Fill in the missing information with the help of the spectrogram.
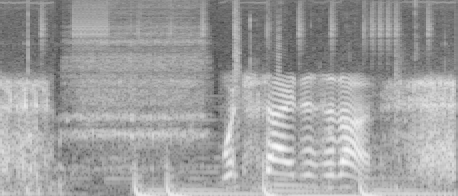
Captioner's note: apparatus inhales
